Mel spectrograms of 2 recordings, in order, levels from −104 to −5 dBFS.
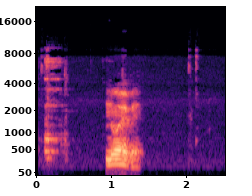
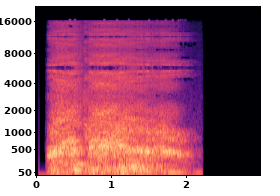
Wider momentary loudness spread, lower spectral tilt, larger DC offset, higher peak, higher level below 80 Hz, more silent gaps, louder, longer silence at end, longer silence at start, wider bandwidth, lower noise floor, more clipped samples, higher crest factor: first, 16 LU vs 7 LU; about the same, -4 dB/octave vs -4.5 dB/octave; second, under 0.1% vs 0.3%; about the same, -4 dBFS vs -6 dBFS; second, -74 dBFS vs -32 dBFS; neither; second, -21 LUFS vs -18 LUFS; first, 1.1 s vs 0.8 s; about the same, 0.1 s vs 0.15 s; second, 9.6 kHz vs 17 kHz; second, -68 dBFS vs under -90 dBFS; neither; first, 20 dB vs 14 dB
